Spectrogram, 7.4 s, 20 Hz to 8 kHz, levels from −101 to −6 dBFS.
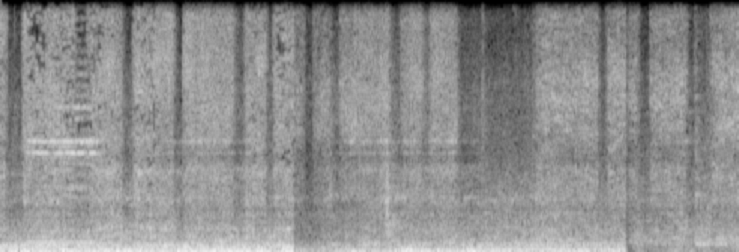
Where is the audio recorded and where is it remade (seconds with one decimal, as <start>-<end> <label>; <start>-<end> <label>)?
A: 0.0-1.6 recorded; 1.6-2.5 remade; 2.5-3.3 recorded; 3.3-4.8 remade; 4.8-7.4 recorded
